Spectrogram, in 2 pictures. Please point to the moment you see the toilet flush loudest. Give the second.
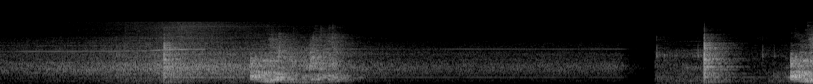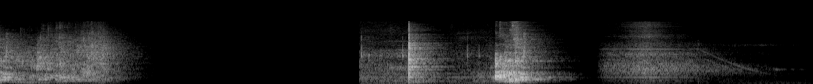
13 s.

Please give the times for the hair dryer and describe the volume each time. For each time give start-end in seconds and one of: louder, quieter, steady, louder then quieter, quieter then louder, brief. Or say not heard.
0.0-6.3 louder then quieter
14.1-16.2 brief.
